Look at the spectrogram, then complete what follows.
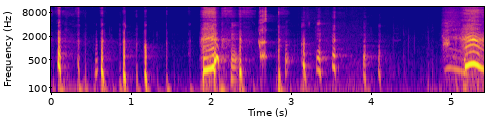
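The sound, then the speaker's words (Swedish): A person with hiccups: a string of short, sharp hiccup-like catches in the throat, repeating irregularly, mixed with breathy gasps and a couple of brief voiced, laugh-like bursts. “Nej, jag har fått hicka.”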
